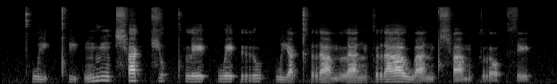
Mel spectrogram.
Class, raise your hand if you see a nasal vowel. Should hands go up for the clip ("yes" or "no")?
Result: no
